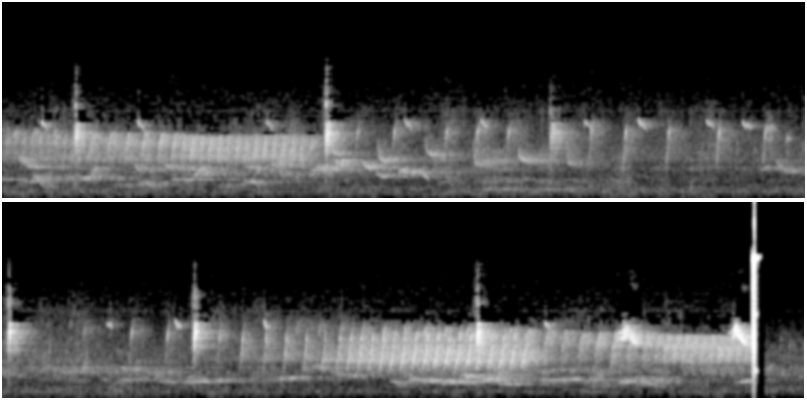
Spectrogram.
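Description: Small woodland birds singing and calling: dense, high, rapidly repeated chirps and trills, growing louder for a stretch over the last few seconds. A single sharp click comes just before the end.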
